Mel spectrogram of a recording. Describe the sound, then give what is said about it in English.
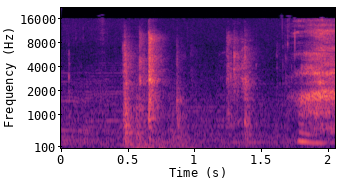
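A door being opened as a mother arrives: a few soft clunks and rattles of the latch, then a brief creak as it swings, with no one talking. “Ah, there's your mother at the door.”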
